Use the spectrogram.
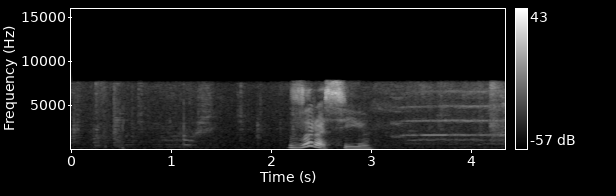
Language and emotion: Russian, positive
